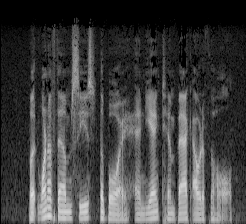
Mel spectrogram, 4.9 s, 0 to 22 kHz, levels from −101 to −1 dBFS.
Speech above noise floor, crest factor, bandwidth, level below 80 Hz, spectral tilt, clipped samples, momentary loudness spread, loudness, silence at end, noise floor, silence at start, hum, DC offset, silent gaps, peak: 43 dB; 20 dB; 14 kHz; -54 dBFS; -5.5 dB/octave; under 0.1%; 10 LU; -24 LUFS; 0.3 s; -66 dBFS; 0.6 s; none; under 0.1%; none; -4 dBFS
